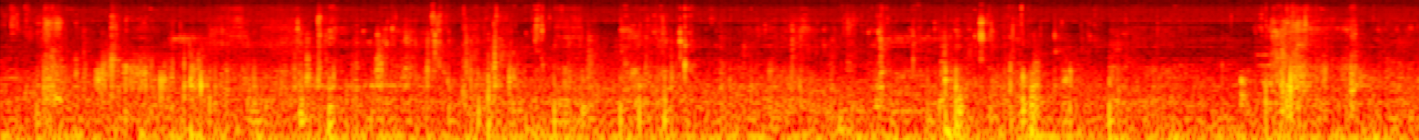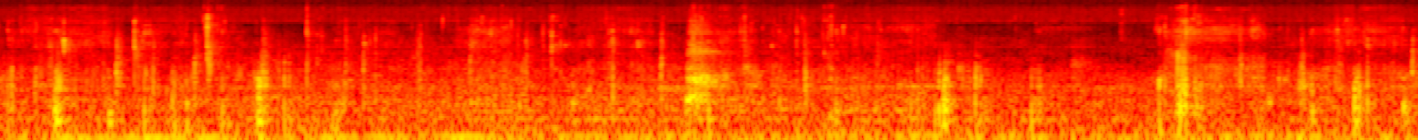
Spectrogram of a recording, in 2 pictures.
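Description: Close-up chewing and wet mouth sounds of a person eating kottu (chopped flatbread stir-fry) by hand, with scattered smacks and soft clicks as fingers work through the food, over a low steady hum.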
